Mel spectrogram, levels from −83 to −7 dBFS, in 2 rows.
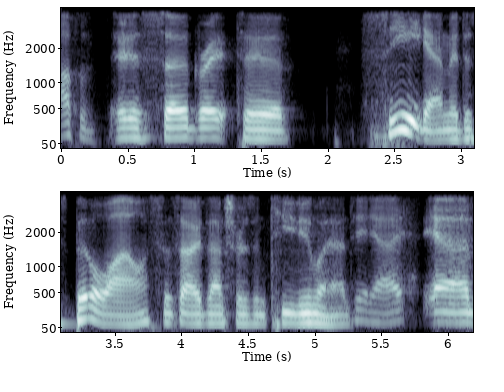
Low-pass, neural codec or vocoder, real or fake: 3.6 kHz; codec, 16 kHz, 0.5 kbps, X-Codec, HuBERT features, trained on balanced general audio; fake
